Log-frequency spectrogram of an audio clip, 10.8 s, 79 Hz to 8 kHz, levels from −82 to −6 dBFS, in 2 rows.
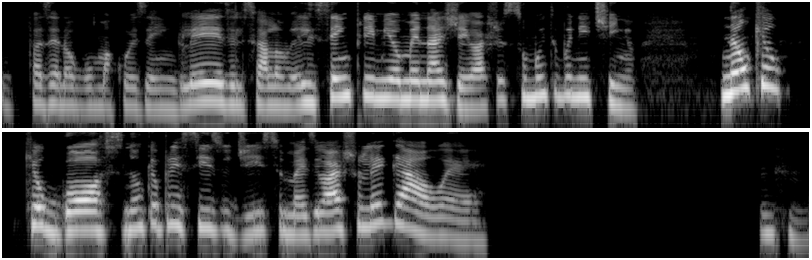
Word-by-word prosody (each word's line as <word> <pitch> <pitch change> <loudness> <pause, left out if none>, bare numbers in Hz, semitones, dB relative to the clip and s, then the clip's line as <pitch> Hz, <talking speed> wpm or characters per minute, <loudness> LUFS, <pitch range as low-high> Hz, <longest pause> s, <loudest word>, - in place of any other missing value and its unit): fazendo, 190 -1 -9
alguma 170 -1 -12
coisa 170 -1 -12
em 165 - -11
inglês 195 +5 +1
eles 180 -1 -7
falam, 180 -1 -3
eles 195 +2 -2
sempre 250 0 +1
me 230 0 +3
homenageiam, 215 -5 +1
eu - - +1
acho 170 +6 -8
isso 225 +2 -5
muito 255 +1 -1
bonitinho. 235 -9 -2 0.6
Não 305 +6 +9
que 375 - +2
eu 340 -3 -1 0.3
que 260 - -1
eu 255 - +4
goste, 215 0 +3
não 230 +2 -4
que 245 - -9
eu - - -8
precise 235 -4 -6
disso 200 +3 -11
mas 185 +1 -6
eu 205 - -1
acho 225 +4 +2
legal 255 -9 +1
é. 155 -3 -12 1.9
Uhum. 185 -5 -15
210 Hz, 185 wpm, -25 LUFS, 180-245 Hz, 1.9 s, Não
